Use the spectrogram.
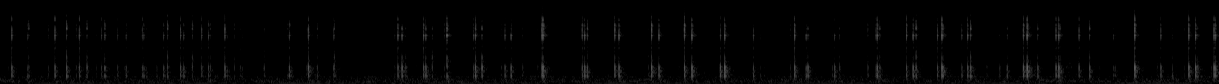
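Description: Long nails tap fast on a bamboo massage brush, with a little scratching mixed in. It makes a steady run of sharp, bright clicks that die away almost at once. The clicks sit over a quiet, low background hum.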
